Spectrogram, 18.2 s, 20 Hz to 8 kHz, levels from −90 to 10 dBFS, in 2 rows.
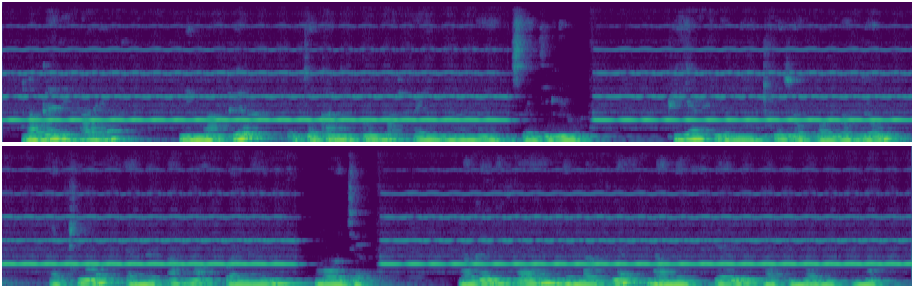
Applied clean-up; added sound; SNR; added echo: none; Wind instrument, woodwind instrument; 9 dB; reverberation time 0.5 s.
